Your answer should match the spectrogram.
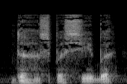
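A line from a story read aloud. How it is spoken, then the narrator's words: Uncertain sudden mumble. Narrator (Russian): неуверенно пробормотал Гарри, вдруг спохватываясь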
